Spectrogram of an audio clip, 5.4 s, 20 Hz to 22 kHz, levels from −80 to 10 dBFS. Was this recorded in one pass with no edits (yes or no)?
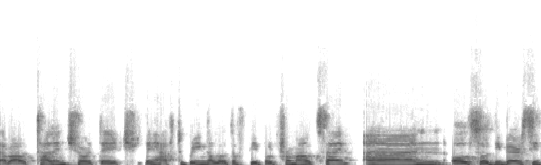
no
